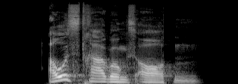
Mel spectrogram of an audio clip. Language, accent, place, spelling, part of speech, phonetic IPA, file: German, Germany, Berlin, Austragungsorten, noun, [ˈaʊ̯stʁaːɡʊŋsˌʔɔʁtn̩], De-Austragungsorten.ogg
- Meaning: dative plural of Austragungsort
